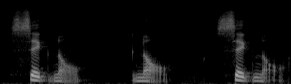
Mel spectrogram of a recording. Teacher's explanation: The stress is on the first syllable, so at the beginning of the word, and the vowel is a lax I, signal. And then the G and the N don't blend. They are separated.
